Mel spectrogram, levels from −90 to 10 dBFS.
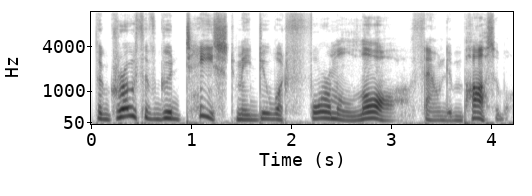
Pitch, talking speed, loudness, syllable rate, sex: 155 Hz, 170 wpm, -20 LUFS, 4.2 syllables/s, male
